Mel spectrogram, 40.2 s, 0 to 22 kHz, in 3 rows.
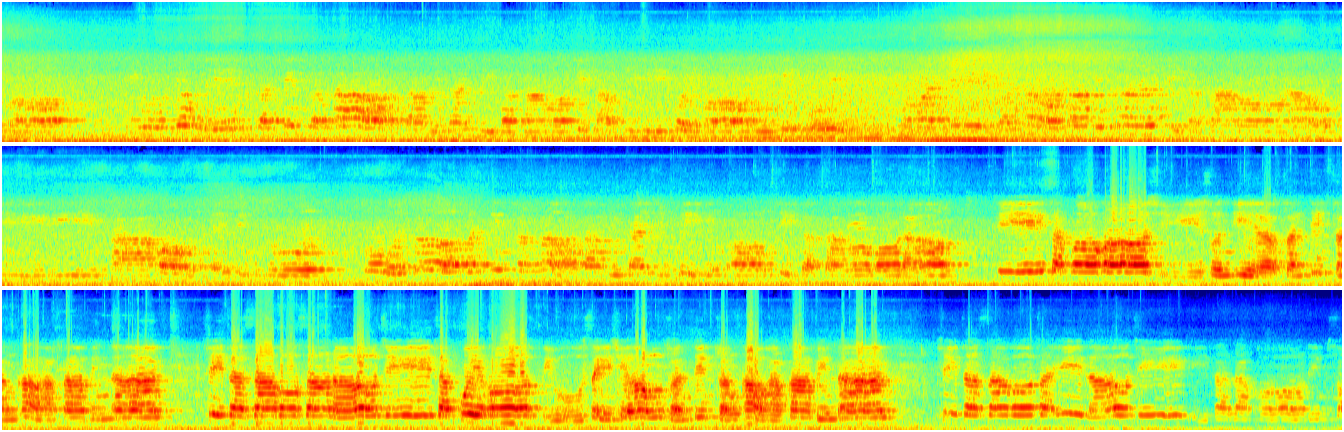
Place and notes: Xinsheng N. Rd, Taipei City - Pudu
Traditional Ceremony, Daoshi, Read singing the name of the household, Sony PCM D50 + Soundman OKM II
